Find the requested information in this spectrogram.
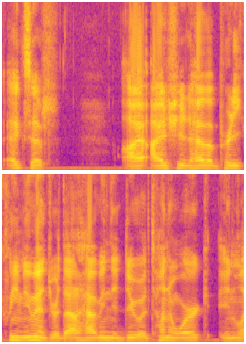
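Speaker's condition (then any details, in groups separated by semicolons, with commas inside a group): Cerebral palsy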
